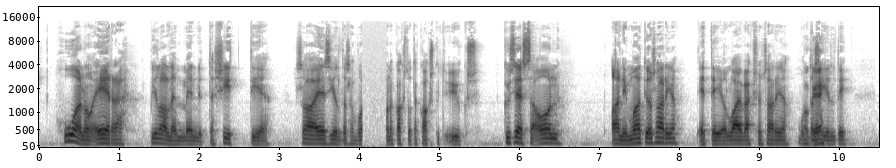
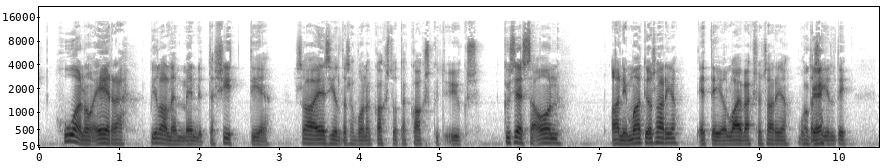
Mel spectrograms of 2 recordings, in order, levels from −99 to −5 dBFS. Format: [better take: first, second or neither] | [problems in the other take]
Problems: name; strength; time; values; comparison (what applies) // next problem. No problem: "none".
second | audio freezing; at 4 s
